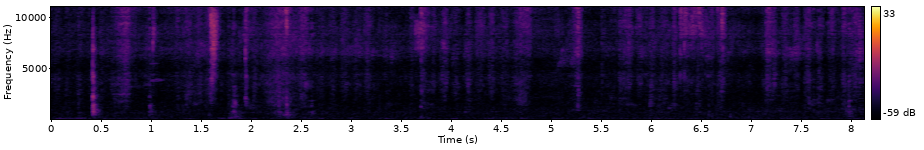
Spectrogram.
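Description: Near silence, with faint rustling and a few light clicks from someone shifting about and handling cloth on a bamboo floor.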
